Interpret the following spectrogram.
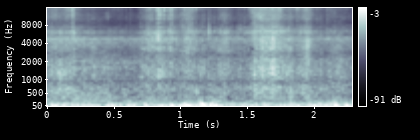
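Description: Faint, even rustling of dry leaf litter underfoot on a woodland floor, with no distinct footfalls standing out.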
